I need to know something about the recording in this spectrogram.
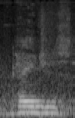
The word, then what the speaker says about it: Pages: how's your name pronounced Pages like in a book sir hey Jay okay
